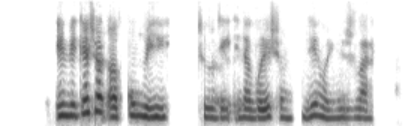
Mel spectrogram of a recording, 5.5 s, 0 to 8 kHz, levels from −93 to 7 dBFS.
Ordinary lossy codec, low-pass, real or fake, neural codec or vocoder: none; none; fake; codec, 16 kHz, 2 kbps, FreqCodec, smaller model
